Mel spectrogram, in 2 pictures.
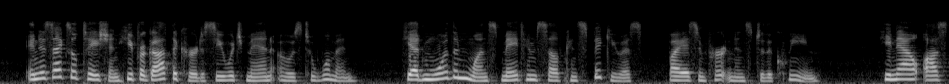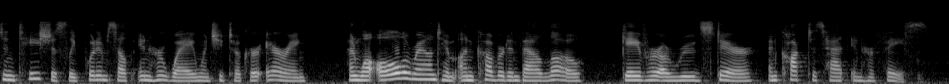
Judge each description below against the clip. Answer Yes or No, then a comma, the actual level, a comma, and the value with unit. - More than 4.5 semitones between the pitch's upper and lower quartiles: No, average, 3.7 semitones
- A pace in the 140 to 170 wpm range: No, average, 190 wpm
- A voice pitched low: No, high, 190 Hz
